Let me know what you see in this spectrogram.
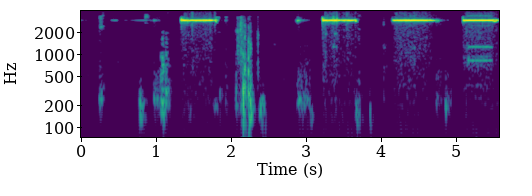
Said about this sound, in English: Sounds like somebody's fire alarm going off. That was mine. But I'm opening up the windows.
